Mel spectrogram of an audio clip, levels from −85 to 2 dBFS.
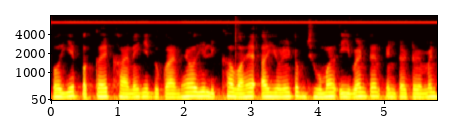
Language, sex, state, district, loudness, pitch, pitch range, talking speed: Hindi, male, Bihar, Saran, -14 LUFS, 140 Hz, 130-145 Hz, 195 wpm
